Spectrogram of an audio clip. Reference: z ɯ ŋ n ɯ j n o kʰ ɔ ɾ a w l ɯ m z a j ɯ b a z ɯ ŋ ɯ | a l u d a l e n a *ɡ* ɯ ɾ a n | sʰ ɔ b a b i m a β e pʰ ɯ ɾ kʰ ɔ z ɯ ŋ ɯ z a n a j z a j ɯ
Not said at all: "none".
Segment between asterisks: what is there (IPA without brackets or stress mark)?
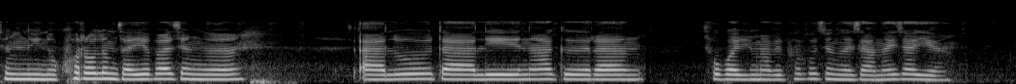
ɡ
